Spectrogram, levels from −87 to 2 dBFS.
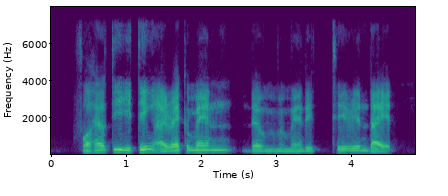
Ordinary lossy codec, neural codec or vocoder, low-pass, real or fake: Opus, 64 kbps; codec, 16 kHz, 4 kbps, FreqCodec, smaller model; 7.2 kHz; fake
